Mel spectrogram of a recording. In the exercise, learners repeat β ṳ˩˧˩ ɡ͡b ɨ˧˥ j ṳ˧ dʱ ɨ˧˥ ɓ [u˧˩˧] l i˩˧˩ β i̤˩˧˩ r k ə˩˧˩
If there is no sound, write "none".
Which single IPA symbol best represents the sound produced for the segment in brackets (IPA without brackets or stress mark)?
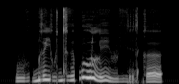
u˥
